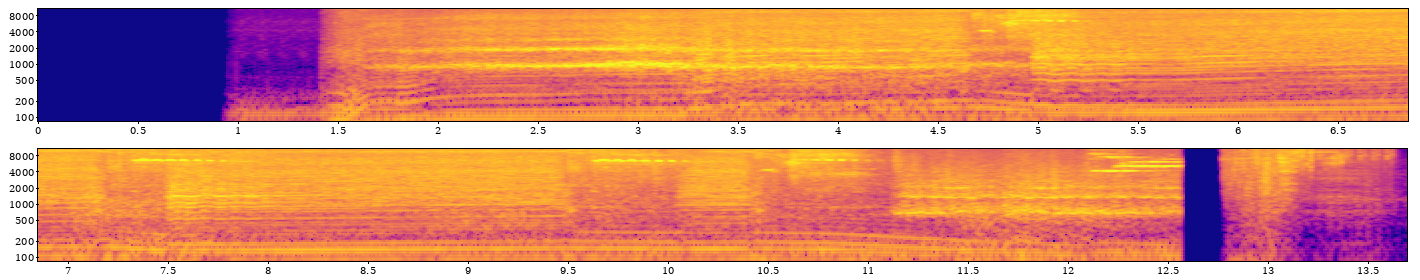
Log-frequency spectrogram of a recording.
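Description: A car engine revs and roars as the car speeds up and shifts gears.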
